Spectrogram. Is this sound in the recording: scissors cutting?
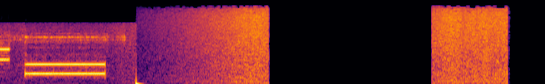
no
